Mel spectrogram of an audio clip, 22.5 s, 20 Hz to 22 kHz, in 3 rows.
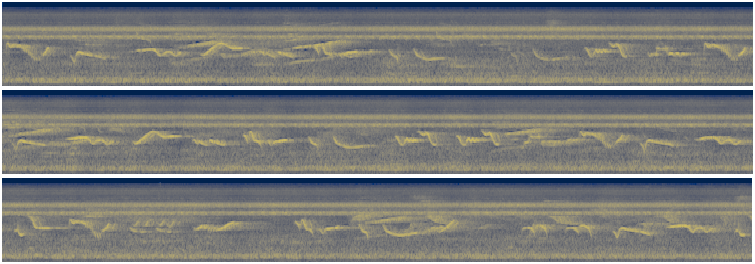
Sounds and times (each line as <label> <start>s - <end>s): birdsong 5.1s - 22.5s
